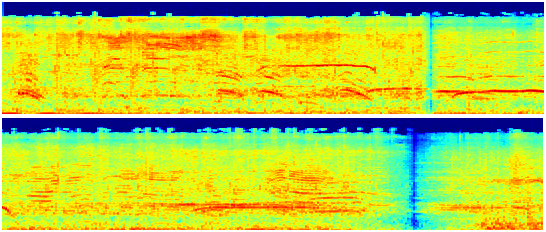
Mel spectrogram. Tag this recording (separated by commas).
Music, Whoop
